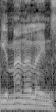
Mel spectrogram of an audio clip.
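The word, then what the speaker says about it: Emmanellain: I cannot thank you enough for saving young Emanolane's life.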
